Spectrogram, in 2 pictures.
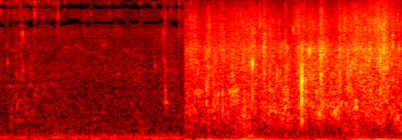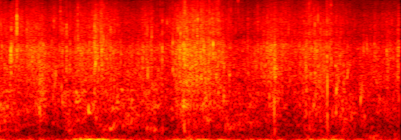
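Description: Shallow creek water trickling and splashing over stones, with many small splashes, starting abruptly about a second and a half in after a quiet start.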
